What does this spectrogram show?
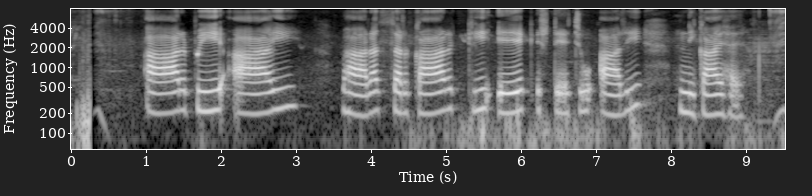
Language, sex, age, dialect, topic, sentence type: Hindi, female, 25-30, Kanauji Braj Bhasha, banking, statement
